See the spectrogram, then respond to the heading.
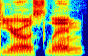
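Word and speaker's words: Euros Lyn: And then the director, I think his name is pronounced Euros Lynn.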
